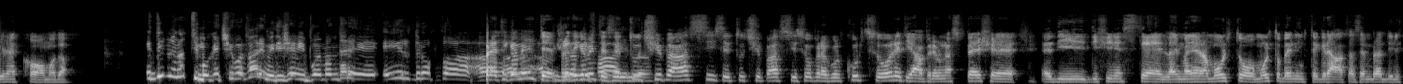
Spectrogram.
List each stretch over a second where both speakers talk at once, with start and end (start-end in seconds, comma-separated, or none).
4.8-6.6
